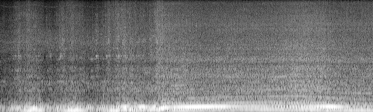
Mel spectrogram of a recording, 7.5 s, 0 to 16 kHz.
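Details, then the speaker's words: 1989 Chevrolet S10 V8 pickup with 2.5-inch exhaust through two mufflers: smooth, quiet burble, one brief rev, then even idle around 600 rpm; running a little rich, possibly from bad fuel after sitting. "She's pretty quiet. It's actually 2.5-inch exhaust run all the way out the back through 2 mufflers. She's running a little bit fat."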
